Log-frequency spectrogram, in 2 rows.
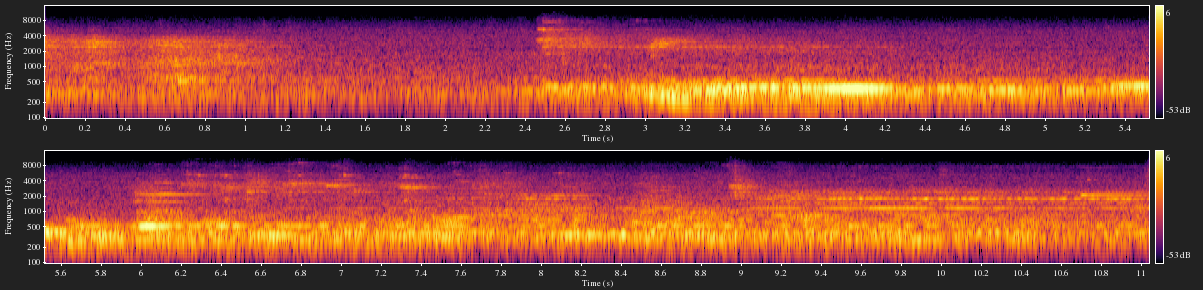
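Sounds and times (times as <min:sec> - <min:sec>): layered drone over loudspeakers: 0:00.0 - 0:11.0.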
